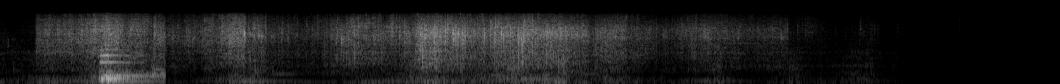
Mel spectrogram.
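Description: Starch- and egg-coated chicken wings shallow-frying in hot oil in a pan: a steady sizzle, loudest around the middle, that stops about six seconds in. A short louder sound comes just before the sizzle, about a second in.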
